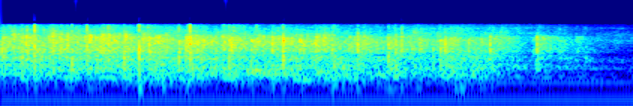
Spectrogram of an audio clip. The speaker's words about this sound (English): why don't we give them a round of applause, these guys. Thank you.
